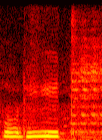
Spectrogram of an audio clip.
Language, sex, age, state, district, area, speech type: Assamese, female, 30-45, Assam, Lakhimpur, rural, spontaneous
